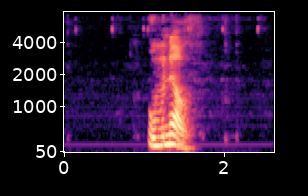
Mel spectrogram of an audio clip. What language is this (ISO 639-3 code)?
kab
